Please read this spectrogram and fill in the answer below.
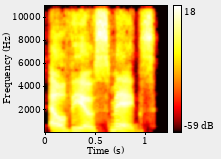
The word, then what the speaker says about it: LVOSMGCS: Advisory Circular 120 to 57, Low Visibility Operations Surface Movement Guidance and Control System, commonly known as LVOSMGCS, pronounced LVO SMIGS,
